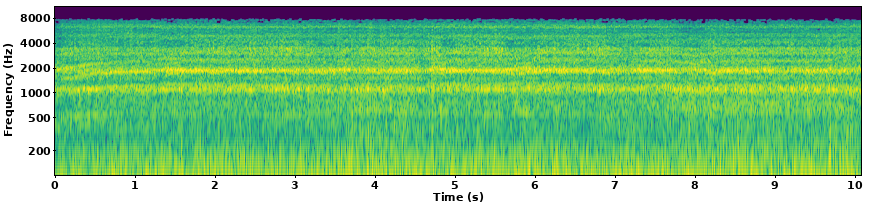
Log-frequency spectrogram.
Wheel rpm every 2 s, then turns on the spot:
130, 160, 160, 160, 160.
none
